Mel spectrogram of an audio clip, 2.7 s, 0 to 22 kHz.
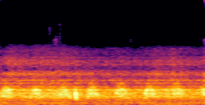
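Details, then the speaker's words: Doppler fetal heartbeat at OB appointment in a pregnant woman with gestational diabetes: rapid, regular whooshing pulses about 150–160 per minute, stated as 150s and perfect; normal fetal heartbeat. "150s, it sounds perfect. Oh my gosh. That's so cool."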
